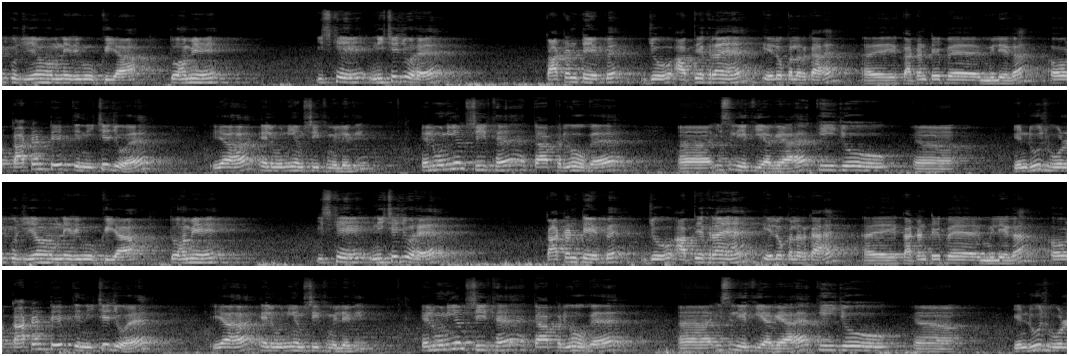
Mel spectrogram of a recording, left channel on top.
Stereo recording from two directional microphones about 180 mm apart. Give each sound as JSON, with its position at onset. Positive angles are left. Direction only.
{"t": 0.1, "sound": "speech", "side_deg": 20}
{"t": 3.7, "sound": "a man's voice", "side_deg": 25}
